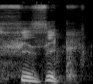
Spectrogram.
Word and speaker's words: physique: Reckless the answer is physique physique has its stress on the second syllable let's look at this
